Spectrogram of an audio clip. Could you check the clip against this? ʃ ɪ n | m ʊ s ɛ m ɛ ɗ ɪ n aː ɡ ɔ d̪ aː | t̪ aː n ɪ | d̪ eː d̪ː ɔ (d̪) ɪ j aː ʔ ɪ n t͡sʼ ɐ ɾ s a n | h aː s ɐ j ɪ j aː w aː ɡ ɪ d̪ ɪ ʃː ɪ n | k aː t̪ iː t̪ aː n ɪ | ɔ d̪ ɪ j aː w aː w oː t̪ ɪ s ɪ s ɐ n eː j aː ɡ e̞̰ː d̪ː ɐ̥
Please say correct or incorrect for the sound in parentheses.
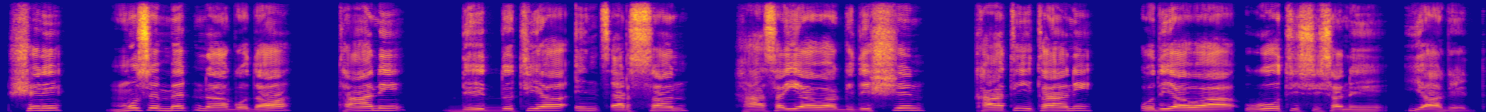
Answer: incorrect: t̪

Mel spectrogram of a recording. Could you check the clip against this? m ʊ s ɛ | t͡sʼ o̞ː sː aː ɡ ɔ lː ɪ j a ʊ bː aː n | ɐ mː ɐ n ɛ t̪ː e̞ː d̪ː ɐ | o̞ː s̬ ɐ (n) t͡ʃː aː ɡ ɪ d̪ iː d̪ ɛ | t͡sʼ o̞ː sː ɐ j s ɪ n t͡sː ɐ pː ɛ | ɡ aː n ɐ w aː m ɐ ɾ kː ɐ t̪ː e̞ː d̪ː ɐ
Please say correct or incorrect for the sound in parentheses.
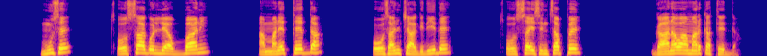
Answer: correct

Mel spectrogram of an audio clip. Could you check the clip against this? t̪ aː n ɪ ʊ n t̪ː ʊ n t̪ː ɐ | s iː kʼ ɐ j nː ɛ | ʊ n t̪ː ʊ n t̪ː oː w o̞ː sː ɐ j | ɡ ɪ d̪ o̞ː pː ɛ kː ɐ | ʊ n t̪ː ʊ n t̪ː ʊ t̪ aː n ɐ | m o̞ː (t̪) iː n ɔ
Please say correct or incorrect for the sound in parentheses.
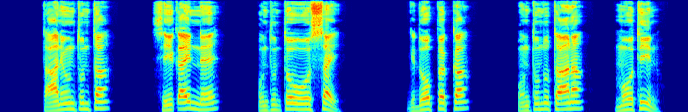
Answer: correct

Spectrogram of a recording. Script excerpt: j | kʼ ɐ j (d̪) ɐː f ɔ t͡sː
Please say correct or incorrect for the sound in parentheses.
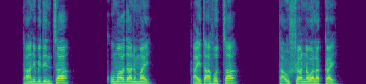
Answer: incorrect: t̪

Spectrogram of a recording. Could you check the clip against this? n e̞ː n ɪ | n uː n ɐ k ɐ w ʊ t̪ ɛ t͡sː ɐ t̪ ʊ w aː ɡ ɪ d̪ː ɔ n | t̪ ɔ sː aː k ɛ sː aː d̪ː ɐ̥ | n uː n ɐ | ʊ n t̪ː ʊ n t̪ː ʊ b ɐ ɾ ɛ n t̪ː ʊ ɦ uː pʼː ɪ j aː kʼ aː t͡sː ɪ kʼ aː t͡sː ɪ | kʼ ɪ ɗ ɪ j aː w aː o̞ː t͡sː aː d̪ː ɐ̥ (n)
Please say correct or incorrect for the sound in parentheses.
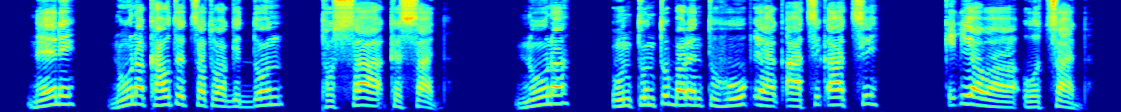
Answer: incorrect: none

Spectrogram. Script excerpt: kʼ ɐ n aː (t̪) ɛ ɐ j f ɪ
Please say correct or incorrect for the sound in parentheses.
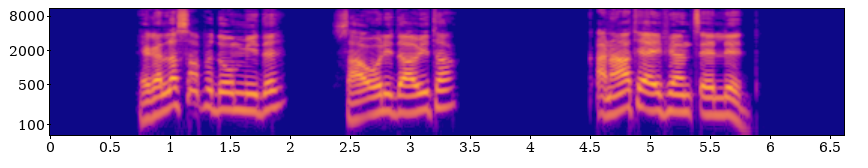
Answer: correct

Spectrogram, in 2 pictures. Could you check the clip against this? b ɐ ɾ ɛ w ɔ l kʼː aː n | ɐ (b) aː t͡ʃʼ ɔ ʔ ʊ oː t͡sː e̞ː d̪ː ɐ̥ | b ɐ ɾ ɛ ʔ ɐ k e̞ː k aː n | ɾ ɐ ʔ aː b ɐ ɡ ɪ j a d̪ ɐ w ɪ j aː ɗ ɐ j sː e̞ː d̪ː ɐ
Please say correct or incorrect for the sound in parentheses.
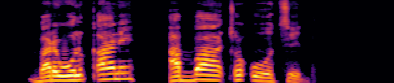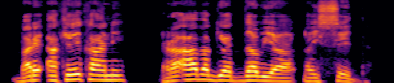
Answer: incorrect: bː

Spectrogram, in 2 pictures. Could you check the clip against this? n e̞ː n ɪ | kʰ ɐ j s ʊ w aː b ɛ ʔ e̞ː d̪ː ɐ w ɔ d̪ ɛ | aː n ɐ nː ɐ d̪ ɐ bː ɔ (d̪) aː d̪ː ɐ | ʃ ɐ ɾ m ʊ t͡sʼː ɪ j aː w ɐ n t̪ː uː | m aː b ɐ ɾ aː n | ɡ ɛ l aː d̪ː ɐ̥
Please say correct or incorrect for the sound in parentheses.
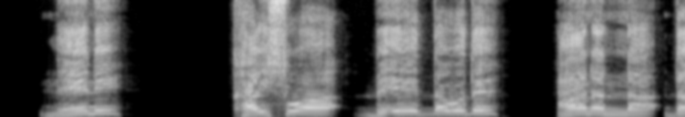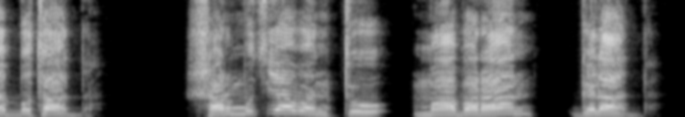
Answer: incorrect: t̪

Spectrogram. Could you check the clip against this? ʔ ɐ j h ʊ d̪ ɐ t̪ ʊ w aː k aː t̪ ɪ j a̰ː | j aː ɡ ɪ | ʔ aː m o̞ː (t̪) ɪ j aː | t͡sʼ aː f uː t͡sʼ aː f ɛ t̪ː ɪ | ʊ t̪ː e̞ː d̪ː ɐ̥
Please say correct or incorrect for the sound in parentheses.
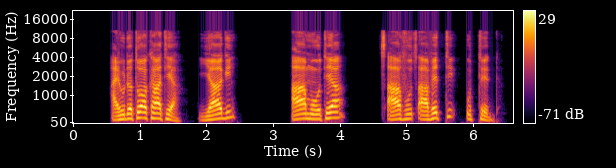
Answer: correct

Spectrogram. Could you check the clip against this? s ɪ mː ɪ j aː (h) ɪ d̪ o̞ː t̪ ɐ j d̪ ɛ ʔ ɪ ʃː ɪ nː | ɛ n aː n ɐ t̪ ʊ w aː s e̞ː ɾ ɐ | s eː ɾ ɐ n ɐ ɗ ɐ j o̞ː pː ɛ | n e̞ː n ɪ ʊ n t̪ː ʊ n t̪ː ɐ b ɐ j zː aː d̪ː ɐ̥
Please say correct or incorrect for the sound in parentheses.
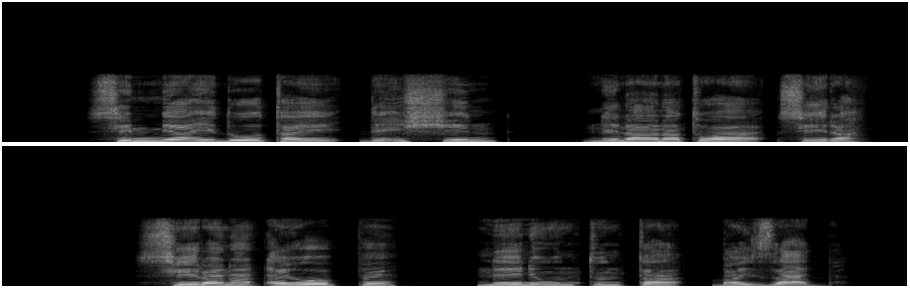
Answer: correct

